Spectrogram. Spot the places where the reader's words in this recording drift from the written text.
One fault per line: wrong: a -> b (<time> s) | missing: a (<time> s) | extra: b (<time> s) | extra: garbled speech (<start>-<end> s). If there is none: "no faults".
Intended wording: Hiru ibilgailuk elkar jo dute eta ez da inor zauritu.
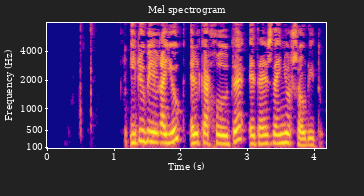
no faults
